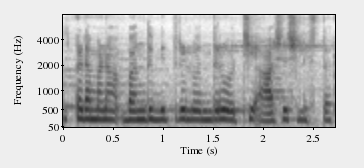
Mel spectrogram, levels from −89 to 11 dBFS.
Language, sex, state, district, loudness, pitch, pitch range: Telugu, female, Andhra Pradesh, Visakhapatnam, -14 LUFS, 240 Hz, 235-245 Hz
